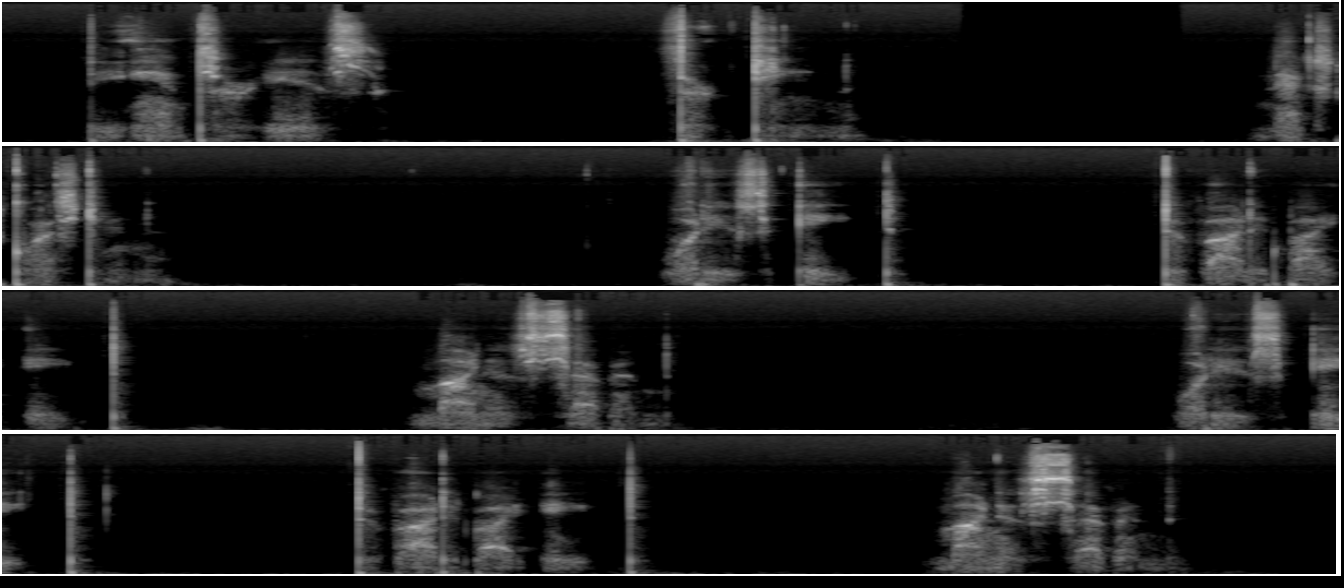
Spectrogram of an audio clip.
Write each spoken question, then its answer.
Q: What is 8 divided by 8 minus 7?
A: The answer is negative 6.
